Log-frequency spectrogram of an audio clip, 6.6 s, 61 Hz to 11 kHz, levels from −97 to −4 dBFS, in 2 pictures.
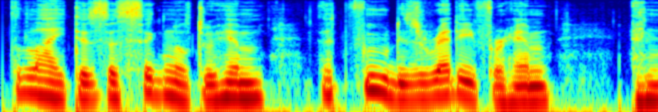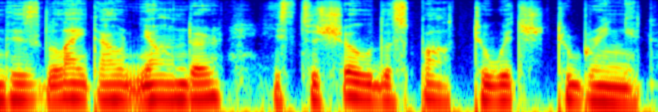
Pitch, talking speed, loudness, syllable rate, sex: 115 Hz, 255 wpm, -17 LUFS, 5.8 syllables/s, male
